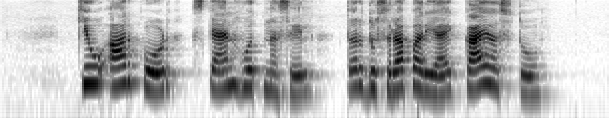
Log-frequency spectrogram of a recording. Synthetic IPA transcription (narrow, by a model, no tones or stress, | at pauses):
kiaɾkoɽskænɦot̪nəsel | t̪əɾd̪usɾapəɾjajkajəst̪o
